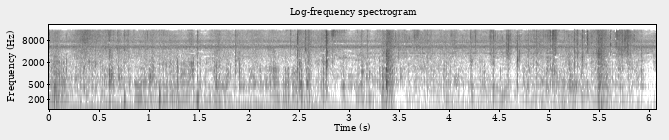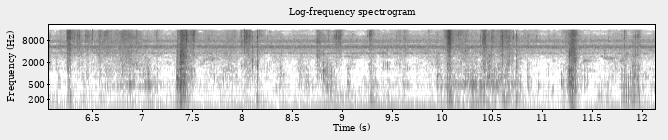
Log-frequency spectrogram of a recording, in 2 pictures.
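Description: Irregular light rustling and occasional sharp snaps, like someone walking through and handling vegetation, over a steady high insect hum.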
